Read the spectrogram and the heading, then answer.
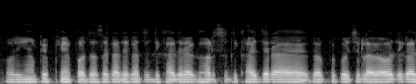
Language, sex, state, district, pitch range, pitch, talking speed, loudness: Hindi, male, Haryana, Rohtak, 110-115 Hz, 115 Hz, 245 wpm, -15 LUFS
